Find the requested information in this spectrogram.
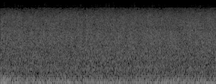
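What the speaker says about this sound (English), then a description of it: "The rhythmic pitter-patter of the rain fills the early morning silence with a steady beat." Steady rain in a video game scene, an unbroken broadband hiss of falling drops that stays even and fairly quiet for the whole stretch, with no voices over it.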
